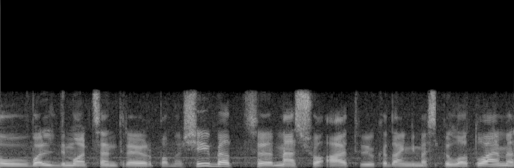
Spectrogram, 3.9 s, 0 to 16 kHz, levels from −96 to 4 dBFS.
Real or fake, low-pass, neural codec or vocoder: real; 7.2 kHz; none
